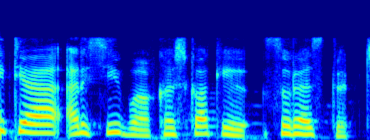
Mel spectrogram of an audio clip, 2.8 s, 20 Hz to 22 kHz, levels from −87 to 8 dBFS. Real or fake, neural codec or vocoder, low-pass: fake; codec, 16 kHz, 1 kbps, X-Codec, HuBERT features, trained on balanced general audio; 7.2 kHz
